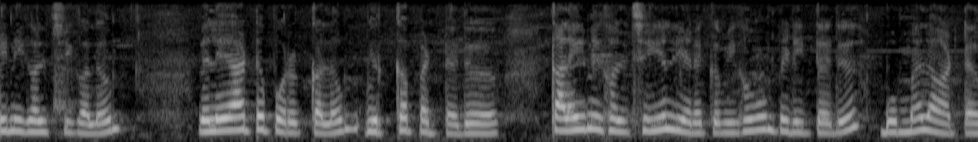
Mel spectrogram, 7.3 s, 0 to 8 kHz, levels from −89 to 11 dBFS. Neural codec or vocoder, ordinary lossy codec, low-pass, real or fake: none; none; 7.2 kHz; real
